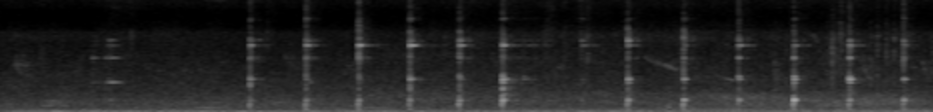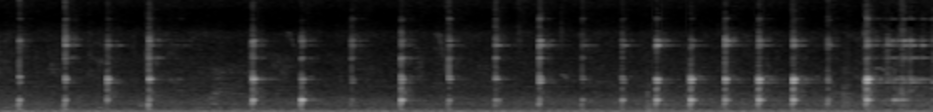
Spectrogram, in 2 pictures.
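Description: A run of sharp metallic taps, each with a short ring, starting about two seconds in at two to three a second and coming faster near the end.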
